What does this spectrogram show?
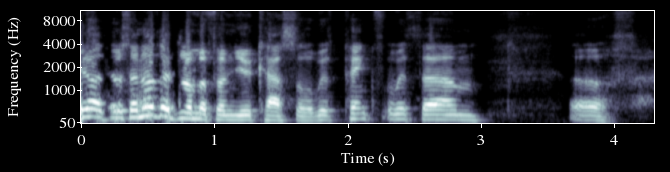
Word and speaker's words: Newcastle: Newcastle. That's the proper pronunciation.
